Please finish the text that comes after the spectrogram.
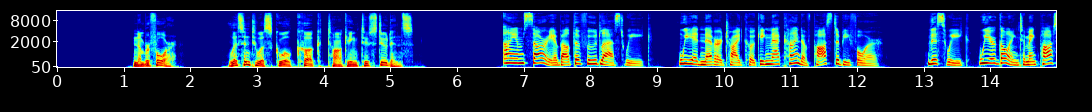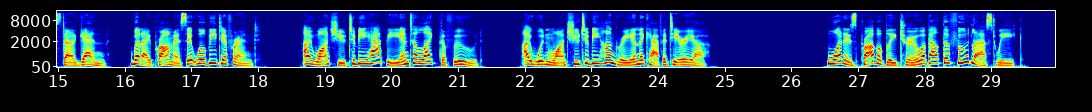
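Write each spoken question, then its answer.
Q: What is probably true about the food last week?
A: The students did not like the pasta.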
